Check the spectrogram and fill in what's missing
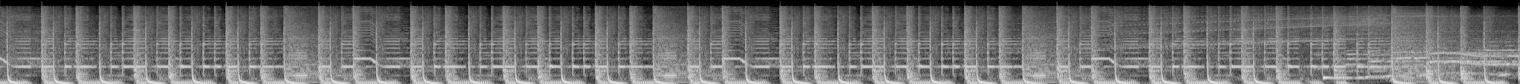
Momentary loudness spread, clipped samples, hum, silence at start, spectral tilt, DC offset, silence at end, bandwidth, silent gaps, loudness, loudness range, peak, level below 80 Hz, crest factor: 2 LU; under 0.1%; none; 0 s; -4 dB/octave; under 0.1%; 0 s; 17 kHz; none; -11 LUFS; 0 LU; 0 dBFS; -18 dBFS; 10 dB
